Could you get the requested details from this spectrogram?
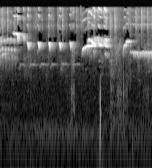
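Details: Canaries eating treats: one bird sings a run of short whistled notes, about five to six a second, then a long clear whistle and a dropping, steady tone, with one sharp tap.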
